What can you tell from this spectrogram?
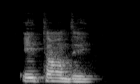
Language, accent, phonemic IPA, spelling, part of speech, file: French, Canada, /e.tɑ̃.de/, étendez, verb, LL-Q150 (fra)-étendez.wav
- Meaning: inflection of étendre: 1. second-person plural present indicative 2. second-person plural imperative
